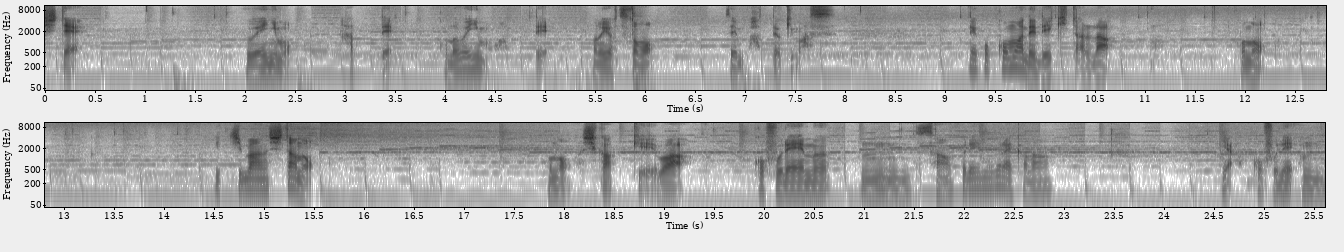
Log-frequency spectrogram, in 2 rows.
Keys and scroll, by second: 1.3 ctrl+c, 2.6 ctrl+v, 4.2 ctrl+v, 5.9 space, 7.0 space.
